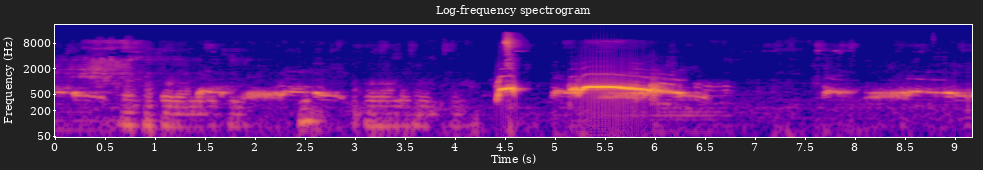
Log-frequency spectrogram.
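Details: Soft, uneven low coos from a Barbary dove recorded as training material, broken by a sudden sharp click and a louder sustained tonal note with overtones, then quieter coos again.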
